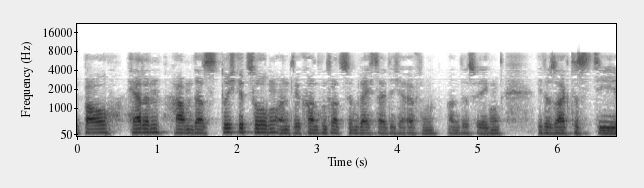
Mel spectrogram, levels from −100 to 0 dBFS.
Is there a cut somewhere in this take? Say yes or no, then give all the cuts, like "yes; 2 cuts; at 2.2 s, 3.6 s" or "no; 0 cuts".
yes; 1 cut; at 2.7 s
